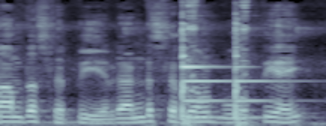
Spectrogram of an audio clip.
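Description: A man talking, with one sharp metallic clink about a second in that rings on briefly: the cooking spatula knocking against the rim of the metal curry pot.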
